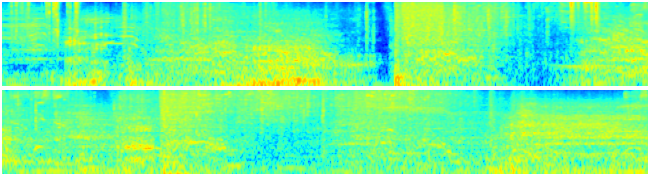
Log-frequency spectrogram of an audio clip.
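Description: Film action soundtrack: glass shattering and crashing as a gyrosphere is smashed, with sudden heavy impacts about four and eight seconds in, over dramatic music. A large creature roars near the end.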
